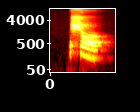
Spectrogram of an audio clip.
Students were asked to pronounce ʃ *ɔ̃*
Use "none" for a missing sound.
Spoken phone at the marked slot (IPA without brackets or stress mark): ɔ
